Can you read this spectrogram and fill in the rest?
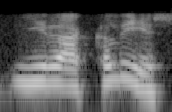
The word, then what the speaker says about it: Heracles: The H is not pronounced in Greek. So Hera is actually Hera, and Hercules is actually Heracles. You know, there's no H there.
